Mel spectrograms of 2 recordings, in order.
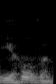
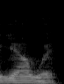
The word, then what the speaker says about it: Yahweh: Testament the original is Yahweh some pronounce it yehovah but it's more accurately Yahweh and it basically means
